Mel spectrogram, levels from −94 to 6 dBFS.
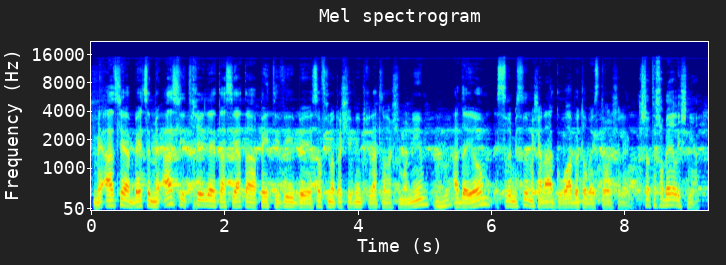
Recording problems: echo of what is said; strong; throughout; 460 ms later, 8 dB below the speech

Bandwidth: 15 kHz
